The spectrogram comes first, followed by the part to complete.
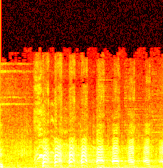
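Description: A person snickering: a quick run of short, high-pitched laughs, about seven a second, starting about half a second in.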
